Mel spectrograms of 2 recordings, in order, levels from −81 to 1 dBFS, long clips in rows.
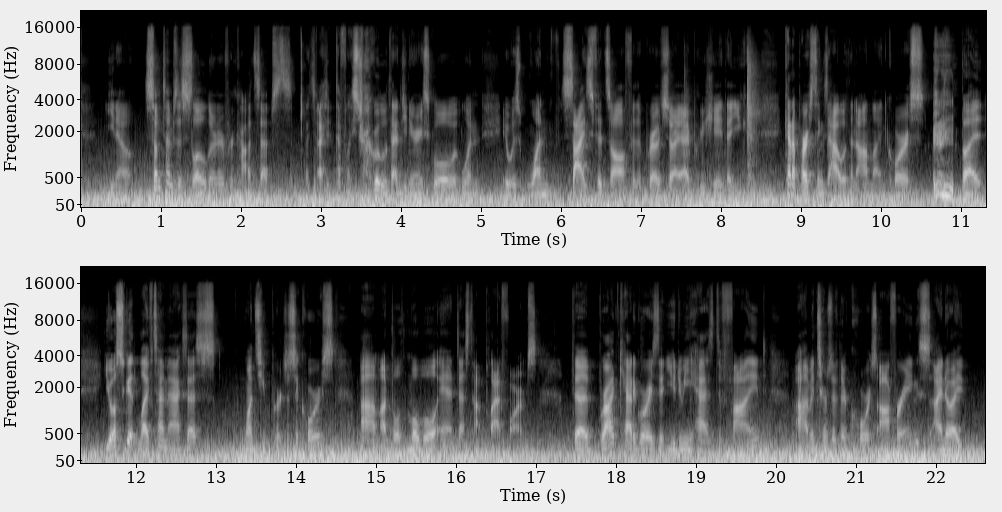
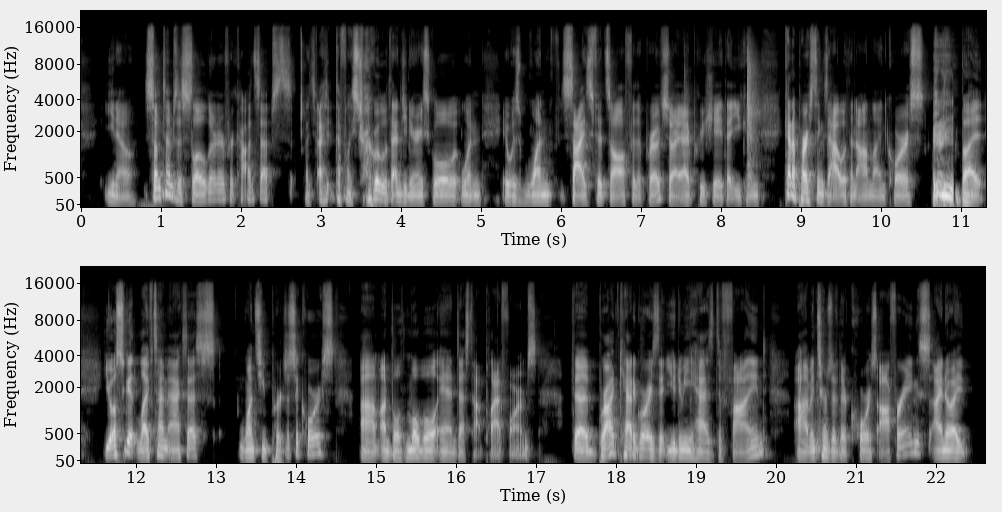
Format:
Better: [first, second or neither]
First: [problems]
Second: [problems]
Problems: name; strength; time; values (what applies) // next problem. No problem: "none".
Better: second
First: wind noise on the microphone; occasional gusts; 10 dB below the speech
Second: none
